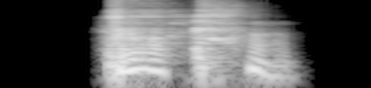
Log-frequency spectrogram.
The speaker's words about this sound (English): I'm sick, so I'm probably not going to edit out these coughs, by the way. Any other time I would have, but I'm sorry.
